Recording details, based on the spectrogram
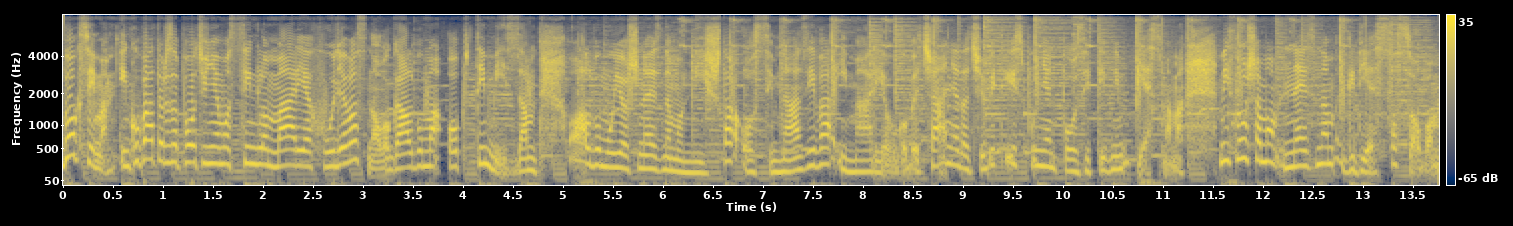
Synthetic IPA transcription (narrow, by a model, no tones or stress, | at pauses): boksʋimaiŋkubaːt̪o̞ɾzapo̞t͡ɕiɲe̞mo̞sːiŋɡlˠo̞mːaɾijaxuʎeʋasno̞̰ʋoɡalbumaopt̪imḭzamo̰a̰lˠbumujo̞ʃne̞znamo̞niʃt̪aʔo̞simnaːziʋaʔimaɾijo̞̰ʋo̰ɡobet͡ɕa̰ːɲad̪at͡ɕebit̪ʰiispuɲenpo̞zit̪iʋnimpje̞̰sma̰mʔa̰miːslˠuʃamo̞ne̞znamɡd̪jesaso̞̰bo̞̰m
